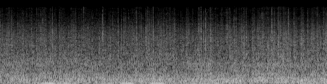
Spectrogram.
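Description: Steady downpour with thunderous rumble in The Stanley Parable, a thick wall of rain noise and low booming swells, loud and constant with no voices.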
